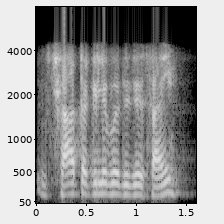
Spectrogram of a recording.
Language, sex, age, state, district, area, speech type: Sindhi, male, 30-45, Madhya Pradesh, Katni, rural, conversation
